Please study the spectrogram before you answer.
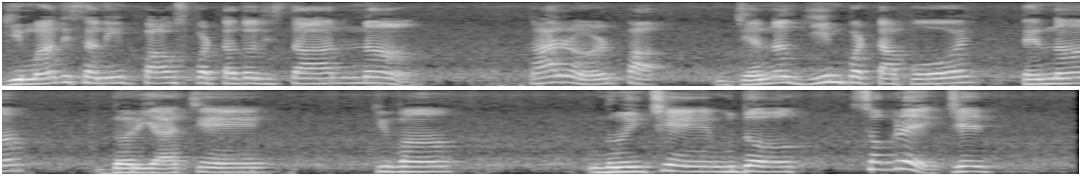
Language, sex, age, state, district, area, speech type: Goan Konkani, male, 30-45, Goa, Salcete, urban, spontaneous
